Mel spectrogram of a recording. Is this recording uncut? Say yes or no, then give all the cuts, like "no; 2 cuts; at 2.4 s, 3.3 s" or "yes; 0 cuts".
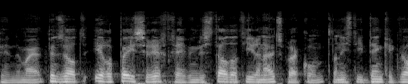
yes; 0 cuts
